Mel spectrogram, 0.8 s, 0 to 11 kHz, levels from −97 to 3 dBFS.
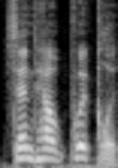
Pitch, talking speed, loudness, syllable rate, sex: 165 Hz, 230 wpm, -16 LUFS, 5.8 syllables/s, male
